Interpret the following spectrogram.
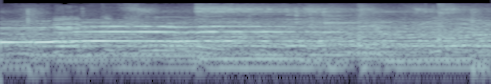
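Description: Live band music with an electric guitar playing over steady bass notes and a held melody line.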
